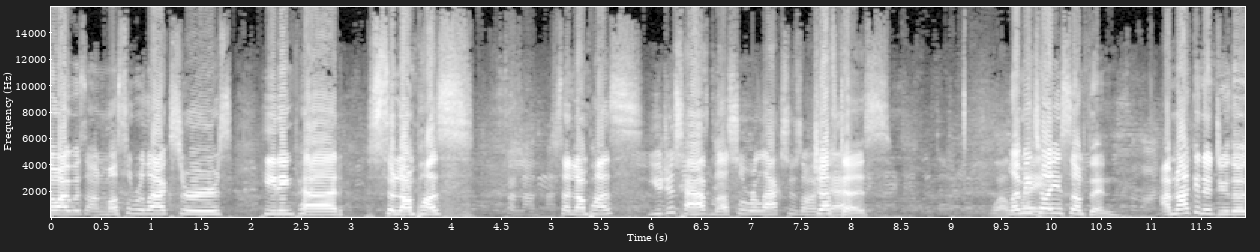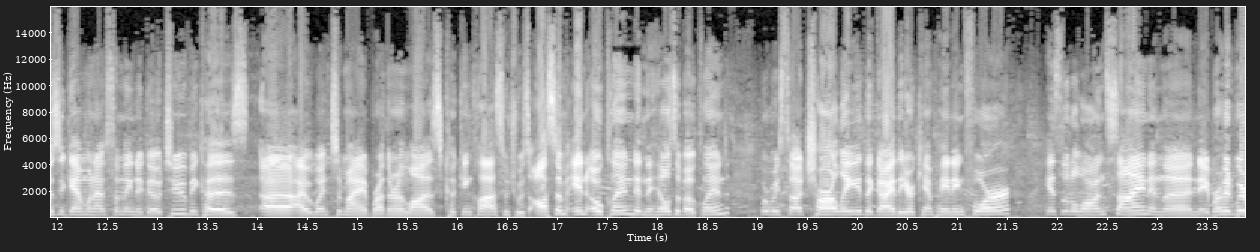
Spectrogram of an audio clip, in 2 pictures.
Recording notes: We're recording LIVE from the That's What She Said monthly event created for womxn by womxn in the heart of the Fillmore district of San Francisco. At the bar of The Social Study.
